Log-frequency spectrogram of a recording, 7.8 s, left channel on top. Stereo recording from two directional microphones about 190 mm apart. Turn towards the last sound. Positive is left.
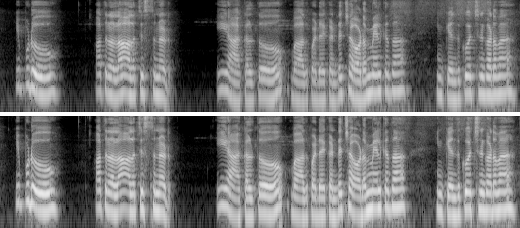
turn(degrees=-40)  # may be behind; listen again after turning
